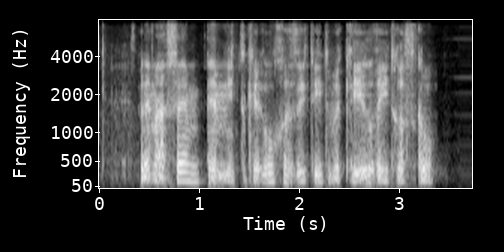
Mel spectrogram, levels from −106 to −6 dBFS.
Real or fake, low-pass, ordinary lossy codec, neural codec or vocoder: fake; 7.2 kHz; AAC, 48 kbps; vocoder, 22.05 kHz, 80 mel bands, HiFi-GAN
